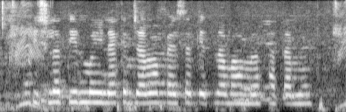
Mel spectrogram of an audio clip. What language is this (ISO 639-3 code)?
bho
